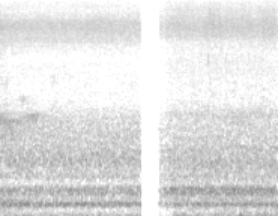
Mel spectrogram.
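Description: Large crowd of honeybees flying in to a big fifty-frame hive, a dense continuous buzzing drone that stays steady and close throughout, broken only by a brief cut in the middle.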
